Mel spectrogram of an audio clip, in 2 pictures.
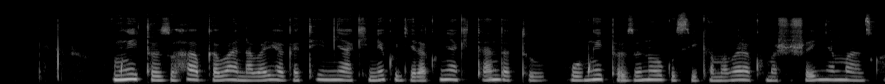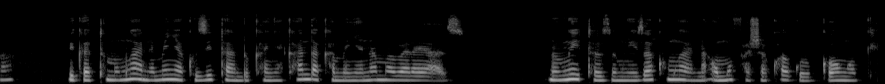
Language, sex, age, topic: Kinyarwanda, female, 18-24, education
